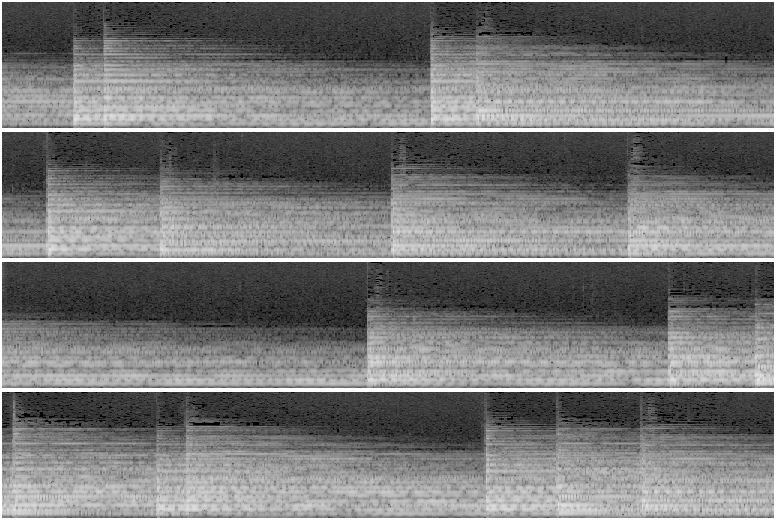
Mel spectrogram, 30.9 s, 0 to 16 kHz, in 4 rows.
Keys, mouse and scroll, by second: 1.5-3.2 drag, 3.2 scroll down 1, 3.3-3.8 scroll up 1, 3.8 click, 4.7 scroll down 1, 4.9-5.6 scroll up 1, 5.6 click, 7.0 right click, 7.5 click, 8.1 click, 9.3 right click, 9.8 click, 10.1 middle click, 10.4 click, 10.6 right click, 10.9 click, 11.3 middle click, 11.7 scroll down 1, 11.8 scroll up 1, 11.9 click, 13.1 scroll down 1, 13.3-13.9 scroll up 2, 13.5 right click, 13.9 click, 15.6 scroll down 1, 15.7 scroll up 1, 16.8-19.4 drag, 20.6 scroll down 1, 20.7-21.1 scroll up 1, 21.1 click, 21.2 right click, 22.4 click, 22.7 middle click, 23.0 click, 23.2 right click, 23.5 scroll up 1, 23.6-29.1 drag, 30.1-30.6 scroll up 1, 30.6 click.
